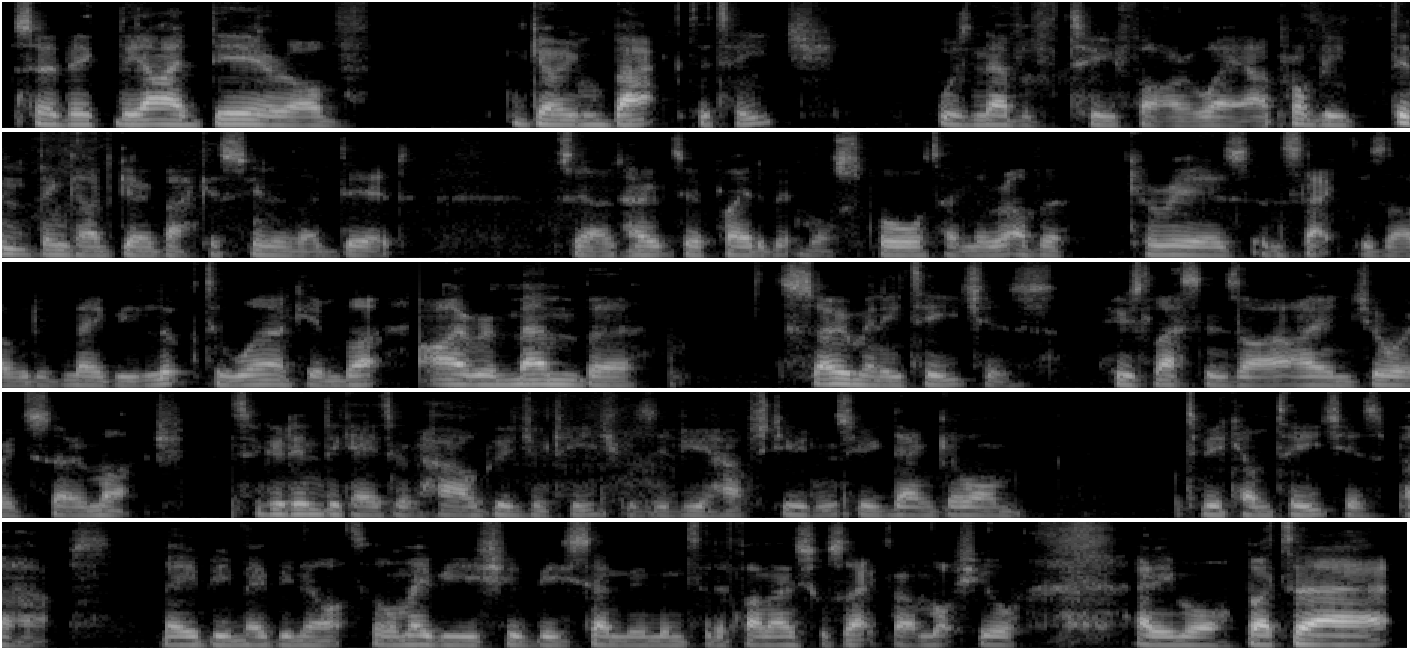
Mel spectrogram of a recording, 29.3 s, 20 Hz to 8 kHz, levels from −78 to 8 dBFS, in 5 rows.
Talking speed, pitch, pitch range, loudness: 215 wpm, 105 Hz, 100-115 Hz, -29 LUFS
